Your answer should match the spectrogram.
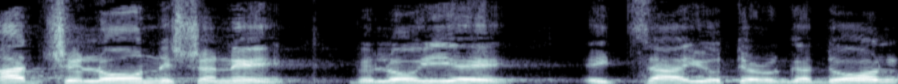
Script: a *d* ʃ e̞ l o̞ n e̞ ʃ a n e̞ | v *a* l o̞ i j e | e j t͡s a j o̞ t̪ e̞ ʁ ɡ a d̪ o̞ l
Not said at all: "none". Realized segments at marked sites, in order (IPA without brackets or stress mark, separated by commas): d, e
